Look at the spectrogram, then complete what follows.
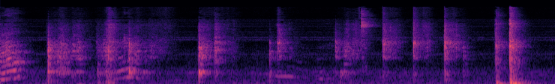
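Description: Chocolate cake batter being scraped and knocked out of a mixing bowl into a springform cake pan: a run of short scrapes and taps, roughly one or two a second.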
